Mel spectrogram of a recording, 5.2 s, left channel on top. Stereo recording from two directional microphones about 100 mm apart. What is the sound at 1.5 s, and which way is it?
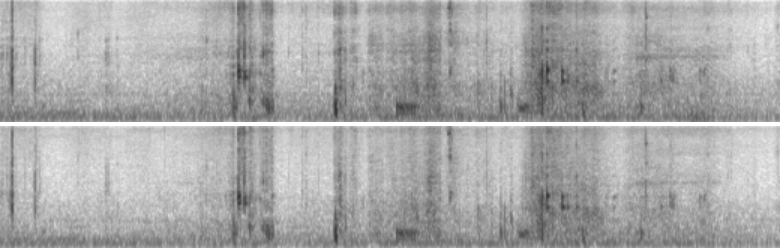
Biting, 45° left (ahead or behind).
